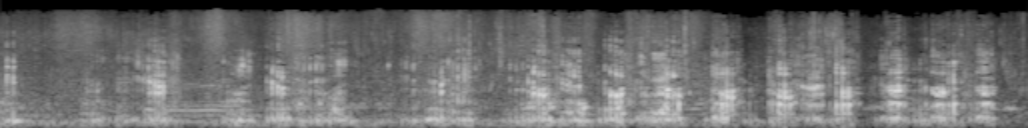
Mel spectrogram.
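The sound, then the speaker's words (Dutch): Pigs on a farm, belonging to the vegetarian brand Vivera, grunting and snorting, a dense overlapping chorus of short, rough calls repeating steadily throughout with no voices. “zijn die varkens ook van jou?”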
